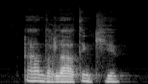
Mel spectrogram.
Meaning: diminutive of aderlating
- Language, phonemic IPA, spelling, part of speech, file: Dutch, /ˈadərlatɪŋkjə/, aderlatinkje, noun, Nl-aderlatinkje.ogg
